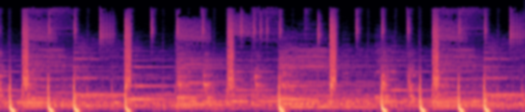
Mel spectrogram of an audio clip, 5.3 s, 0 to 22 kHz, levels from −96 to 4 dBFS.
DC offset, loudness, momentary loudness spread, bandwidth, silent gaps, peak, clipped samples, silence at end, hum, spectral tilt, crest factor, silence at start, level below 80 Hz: under 0.1%; -19 LUFS; 10 LU; 16 kHz; none; -2 dBFS; under 0.1%; 0 s; none; -6.5 dB/octave; 16 dB; 0 s; -24 dBFS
